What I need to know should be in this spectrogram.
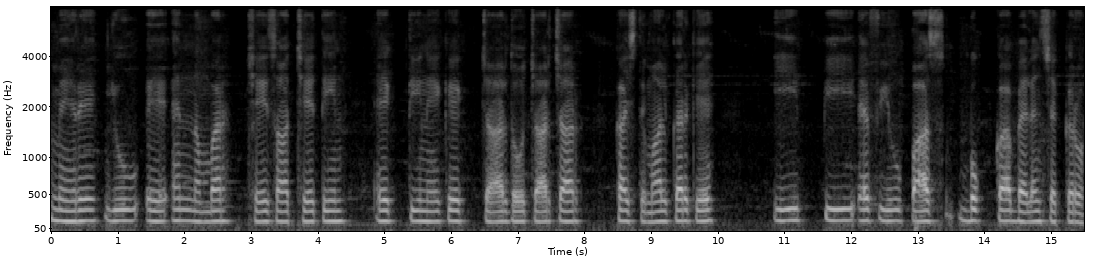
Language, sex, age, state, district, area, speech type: Urdu, male, 18-30, Maharashtra, Nashik, urban, read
